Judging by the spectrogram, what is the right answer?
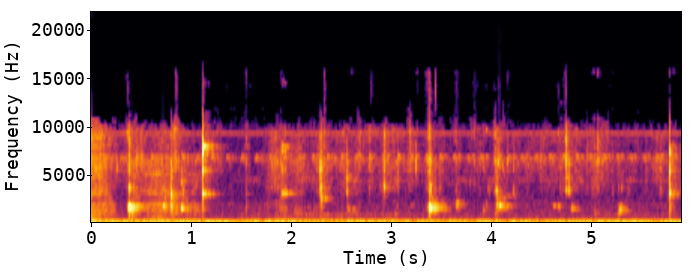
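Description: Faint, scattered clicks and light glassy taps as a brush and metal hardware knock against a small glass jar of acetone, scrubbing Rub 'n Buff off the hardware.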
